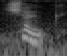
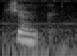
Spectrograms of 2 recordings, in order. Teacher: the voiceless sound that you hear at the beginning of the word choke and the voiced sound that you hear at the beginning of the word joke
